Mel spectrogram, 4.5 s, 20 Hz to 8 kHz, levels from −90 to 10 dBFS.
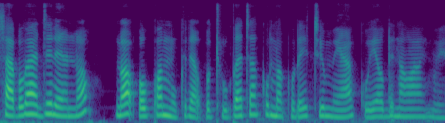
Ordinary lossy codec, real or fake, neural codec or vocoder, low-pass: none; fake; codec, 16 kHz, 1 kbps, FunCodec, trained on LibriTTS, 50 frames a second; 7.2 kHz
